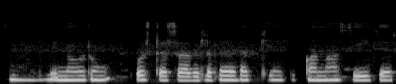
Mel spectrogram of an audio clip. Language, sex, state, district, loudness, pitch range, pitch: Rajasthani, female, Rajasthan, Churu, -20 LUFS, 195-210 Hz, 205 Hz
